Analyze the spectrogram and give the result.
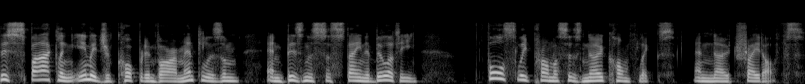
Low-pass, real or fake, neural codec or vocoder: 7.2 kHz; fake; codec, 16 kHz, 4 kbps, FunCodec, trained on LibriTTS, 50 frames a second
